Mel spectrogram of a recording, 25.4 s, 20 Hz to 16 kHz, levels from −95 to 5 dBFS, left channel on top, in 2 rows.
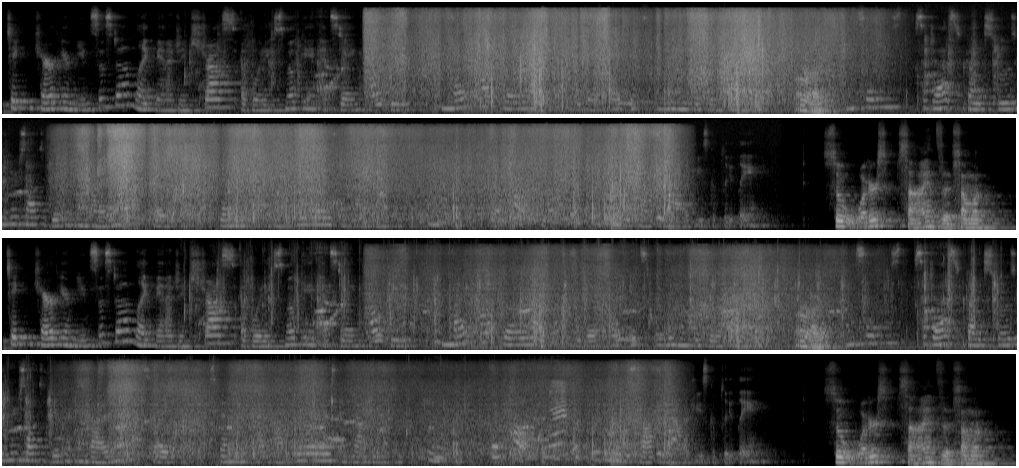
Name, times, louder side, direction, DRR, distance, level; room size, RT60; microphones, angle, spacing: voice 1, 0.1-10.3 10.5-18.2 18.7-22.1, right 2 dB, 40° right, 0 dB, 1.8 m, -52 dB
sound 1, 2.0-20.1, right 7 dB, 90° right, 0.6 m, -55 dB
sound 2, 4.5-11.3 13.3-21.3, left 11 dB, 50° left, 0.4 m, -38 dB
voice 2, 9.9-10.3 23.0-24.9, left 2 dB, 25° left, 3 dB, 1.1 m, -43 dB
16.5 x 6.0 x 3.1 m, 0.91 s
head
